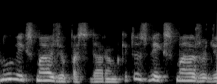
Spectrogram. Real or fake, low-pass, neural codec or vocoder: real; 7.2 kHz; none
